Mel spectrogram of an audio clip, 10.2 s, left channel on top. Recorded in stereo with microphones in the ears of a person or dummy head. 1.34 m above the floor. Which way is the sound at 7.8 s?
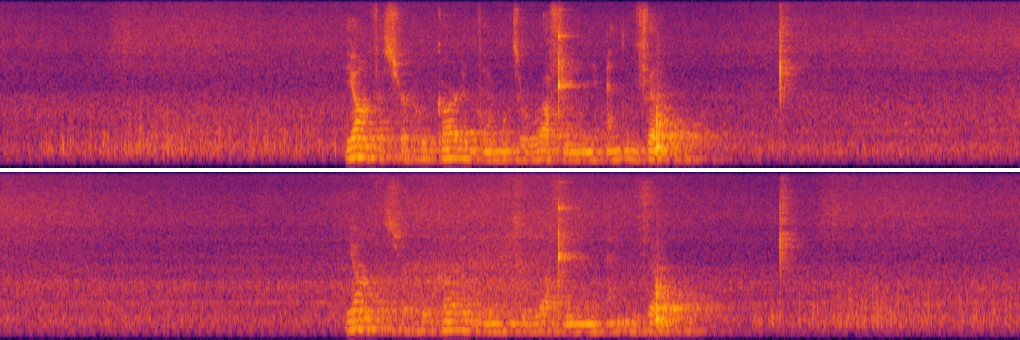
15° left (ahead or behind).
